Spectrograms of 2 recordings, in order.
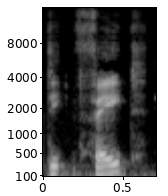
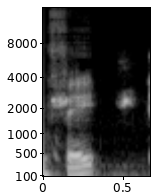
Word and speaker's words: Fait: Fait, Dean Fait. – Yep, just as fate would have it.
